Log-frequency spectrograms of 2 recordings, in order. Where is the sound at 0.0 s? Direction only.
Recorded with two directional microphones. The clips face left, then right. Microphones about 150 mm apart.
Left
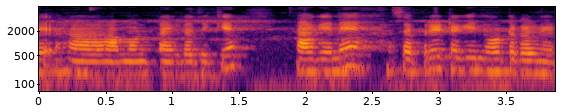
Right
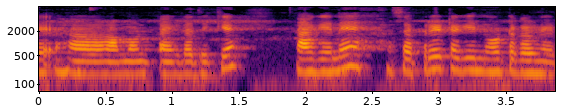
25° right (ahead or behind).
